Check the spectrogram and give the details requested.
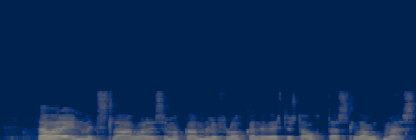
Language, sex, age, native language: Icelandic, female, 12, Icelandic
